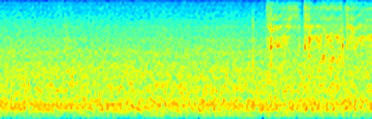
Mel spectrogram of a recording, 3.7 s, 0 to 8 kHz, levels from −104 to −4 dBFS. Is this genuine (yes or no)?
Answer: yes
